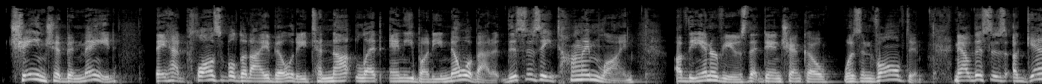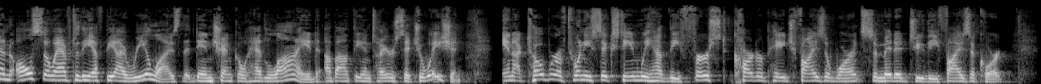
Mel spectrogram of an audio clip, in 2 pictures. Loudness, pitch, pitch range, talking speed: -17 LUFS, 160 Hz, 145-190 Hz, 175 wpm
